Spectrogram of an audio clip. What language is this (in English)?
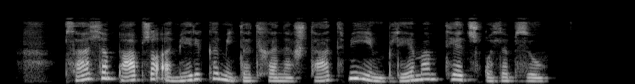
Kabardian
